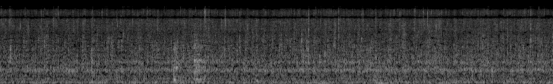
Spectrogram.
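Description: A thick stew bubbles and simmers in a pan.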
